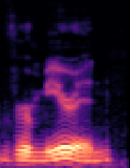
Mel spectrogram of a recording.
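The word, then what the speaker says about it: Vermeeren: Belgian Center mid from uh Royal ANP Arthur verin it's how you pronounce it yeah ver yes sir uh this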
